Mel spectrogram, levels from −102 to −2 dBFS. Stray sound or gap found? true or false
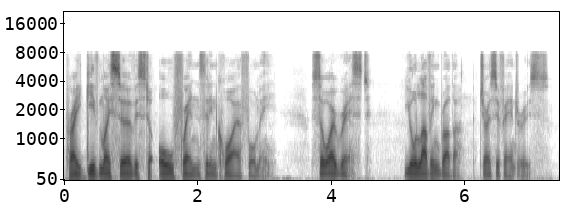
false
